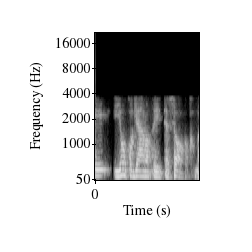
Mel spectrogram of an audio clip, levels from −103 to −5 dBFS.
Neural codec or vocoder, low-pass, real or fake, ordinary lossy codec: none; 3.6 kHz; real; AAC, 32 kbps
